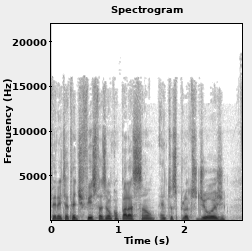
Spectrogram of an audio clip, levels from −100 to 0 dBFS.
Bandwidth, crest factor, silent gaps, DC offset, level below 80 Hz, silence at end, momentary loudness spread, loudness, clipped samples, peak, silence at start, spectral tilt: 16 kHz; 16 dB; none; under 0.1%; -58 dBFS; 0.3 s; 8 LU; -23 LUFS; under 0.1%; -6 dBFS; 0 s; -5.5 dB/octave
